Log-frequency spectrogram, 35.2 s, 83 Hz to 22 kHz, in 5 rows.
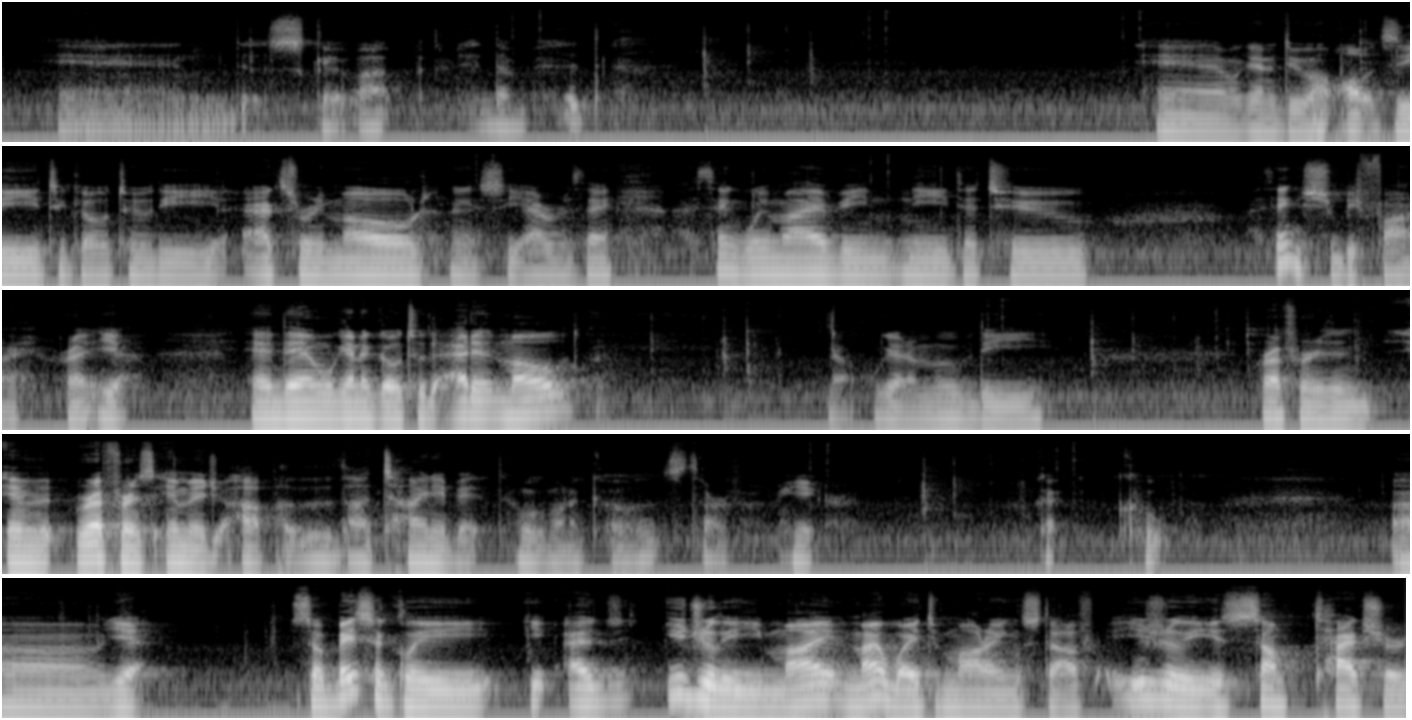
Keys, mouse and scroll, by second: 0.0 click, 1.2 s, 4.4 click, 5.6 click, 6.9 alt+z, 7.5-9.4 scroll up 2, 9.4 click, 10.3-10.8 scroll down 2, 10.8-11.4 shift+middle drag, 11.4 click, 14.7-16.3 scroll up 3, 16.3 Tab, 16.8-17.3 scroll down 2, 17.3 shift+middle click, 17.9 Tab, 19.0 click, 19.4-19.7 scroll down 2, 19.7-21.6 shift+middle drag, 21.6 g, 26.5 click, 27.0-28.5 scroll down 2, 28.6 alt+z, 29.4 alt+z, 30.5-31.0 scroll down 4, 31.0-31.5 shift+middle drag, 31.5-32.1 scroll down 2, 32.1-32.7 shift+middle drag, 32.7-33.8 scroll down 2, 33.8-35.0 scroll up 2, 35.0-35.1 scroll up 2.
